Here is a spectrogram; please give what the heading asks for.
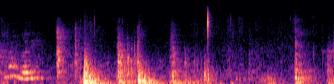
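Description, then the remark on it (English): Several dull thuds and rattles as someone pushes and pulls a locked door against its latch, with one sharp click midway and faint voices murmuring in the background. “I'm sorry, all the doors are locked.”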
